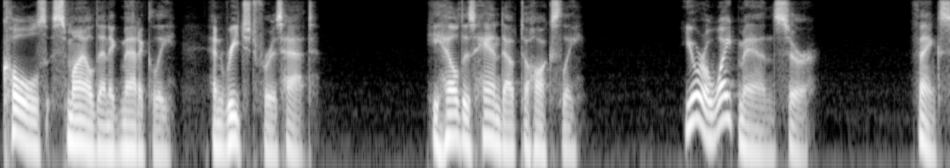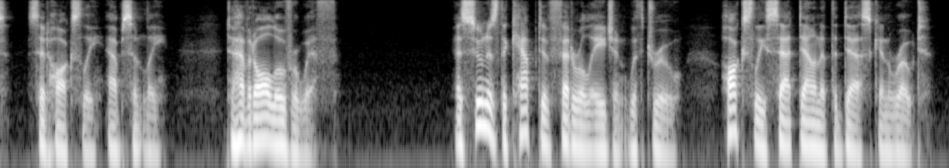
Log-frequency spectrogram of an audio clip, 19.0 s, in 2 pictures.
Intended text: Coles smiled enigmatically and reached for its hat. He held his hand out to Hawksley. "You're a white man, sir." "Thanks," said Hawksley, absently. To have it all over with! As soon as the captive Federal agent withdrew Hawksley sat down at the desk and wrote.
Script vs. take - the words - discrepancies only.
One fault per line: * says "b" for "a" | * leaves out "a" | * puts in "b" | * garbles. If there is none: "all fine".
* says "his" for "its"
